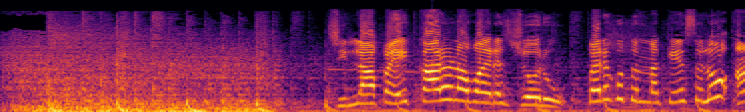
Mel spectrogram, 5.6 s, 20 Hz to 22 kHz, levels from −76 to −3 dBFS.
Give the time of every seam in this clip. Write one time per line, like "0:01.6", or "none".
0:02.0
